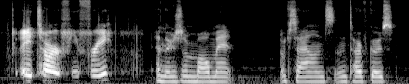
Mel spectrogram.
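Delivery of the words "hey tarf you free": guard character voice over radio, louder. Voicing a guard calling someone over the radio: guard calling on the radio. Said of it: "go on the radio and be like".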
